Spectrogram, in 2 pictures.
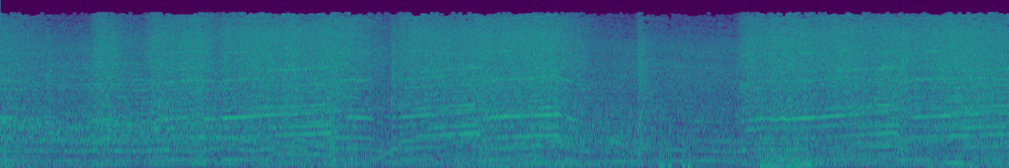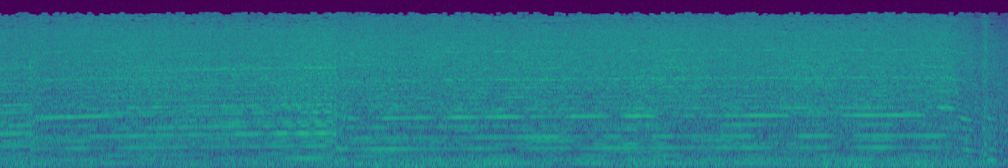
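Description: A racing car engine revs high and whines, rising in pitch through the gears.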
